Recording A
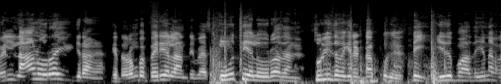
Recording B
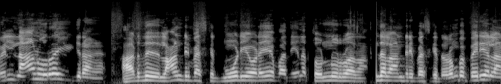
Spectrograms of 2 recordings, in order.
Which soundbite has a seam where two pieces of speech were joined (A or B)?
A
